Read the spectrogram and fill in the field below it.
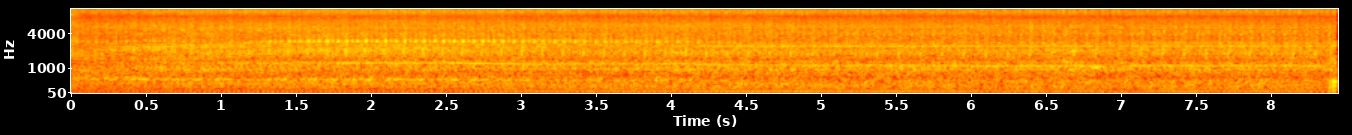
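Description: A Fiat Palio 1.4 engine idles steadily during idle speed adjustment, a close, continuous mid-pitched hum with faint whine, its note shifting slightly partway through, no voices.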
